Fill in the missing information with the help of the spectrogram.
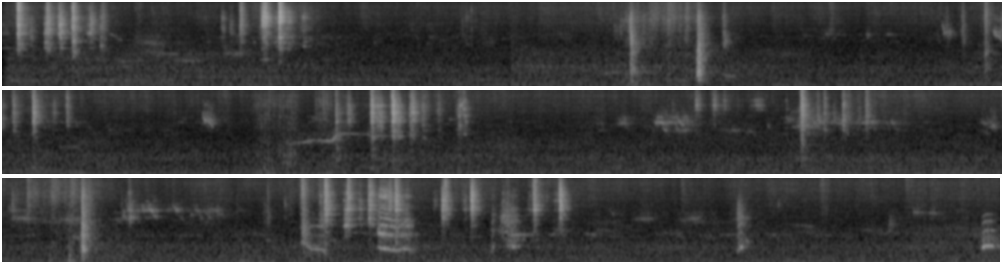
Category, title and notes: Sound effects > Animals
Finches and Robins moving about on a tin roof in a suburban backyard at Sunrise on an overcast winters day.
